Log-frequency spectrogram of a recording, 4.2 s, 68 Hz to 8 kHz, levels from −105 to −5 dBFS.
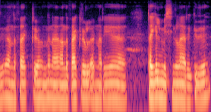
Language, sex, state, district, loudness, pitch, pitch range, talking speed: Tamil, male, Tamil Nadu, Kanyakumari, -21 LUFS, 120 Hz, 115-120 Hz, 140 wpm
